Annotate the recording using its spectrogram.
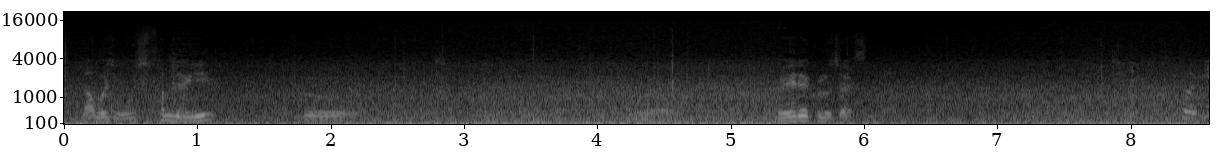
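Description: A middle-aged man speaks slowly and haltingly into microphones, with pauses.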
